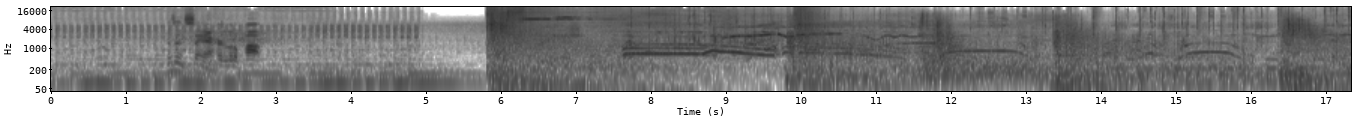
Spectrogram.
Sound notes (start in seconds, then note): 5.8 loud burst; 7.4 cheers and applause; 9.8 booming; 12.7 booming, cheering continues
